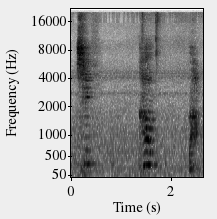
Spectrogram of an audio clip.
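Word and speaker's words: 力: 힘, 치, 카, 라 라고 읽으시면 되겠죠.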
